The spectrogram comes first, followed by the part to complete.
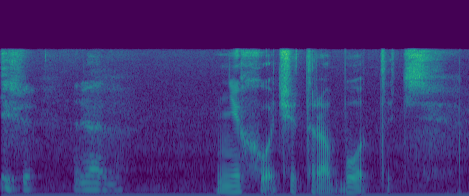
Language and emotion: Russian, sad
